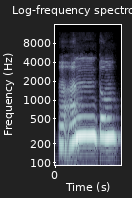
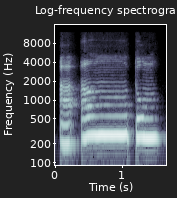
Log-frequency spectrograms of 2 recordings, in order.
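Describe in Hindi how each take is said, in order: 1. पहला हमज़ा गिराया गया है और सहजता से मिला दिया गया है। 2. दोनों शुरुआती हमज़ा साफ़ तौर पर बोले गए हैं। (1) "गलत कैसे पढ़ूंगी?" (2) "मुझे यहाँ दोनों हमजा को पढ़ना है"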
